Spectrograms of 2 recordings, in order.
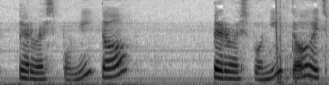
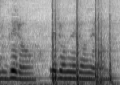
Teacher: you just want to tap the tip of your tongue up to the roof of your mouth quickly like we do when we say little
